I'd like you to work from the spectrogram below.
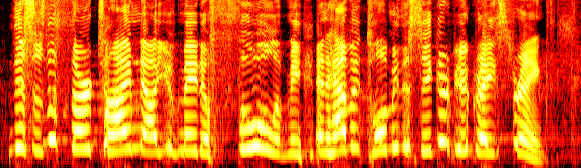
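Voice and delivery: high-pitched nagging complaint; mock indignation. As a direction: read it as a scolding in mock outrage. Reads Delilah's third complaint, acted.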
